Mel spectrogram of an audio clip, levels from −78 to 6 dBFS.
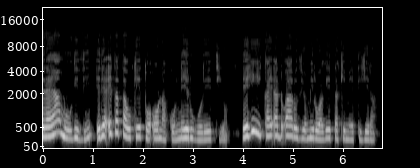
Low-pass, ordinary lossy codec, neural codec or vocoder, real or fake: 14.4 kHz; none; none; real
